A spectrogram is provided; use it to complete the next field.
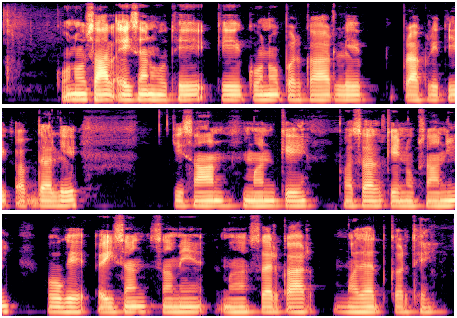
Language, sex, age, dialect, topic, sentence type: Chhattisgarhi, male, 18-24, Western/Budati/Khatahi, banking, statement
